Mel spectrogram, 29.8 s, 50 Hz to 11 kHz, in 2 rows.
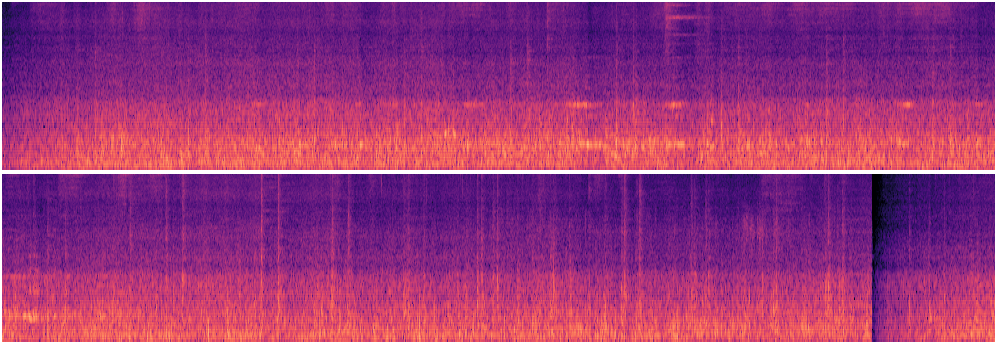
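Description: Queensland Rail 2000 class diesel rail motor running over the track: steady wheel-on-rail rumble and clatter. About eight to eleven seconds in come a few brief, faint squeals from the wheels on the tight curves.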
